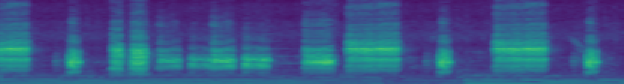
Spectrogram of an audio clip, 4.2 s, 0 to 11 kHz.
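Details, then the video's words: Lure song of migratory white-cheeked starling for 2020 bird trapping: rasping, squawky notes in uneven clusters with a short quiet gap, over low sustained hum lines. "Tiếng Sáo Đá Di Cư - Sáo Đá Đầu Trắng"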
